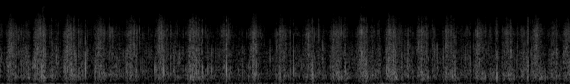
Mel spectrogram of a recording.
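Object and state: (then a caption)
Silicone ear brushed with bristles. A gloved hand brushes and scratches the bristles of a toothbrush inside the left ear of a life-size soft silicone ear mounted on a metal binaural microphone plate, while the other gloved hand rests still on the plate. Fast, somewhat irregular scratchy strokes come in a steady stream of bright, hissy bursts with very little low end.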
